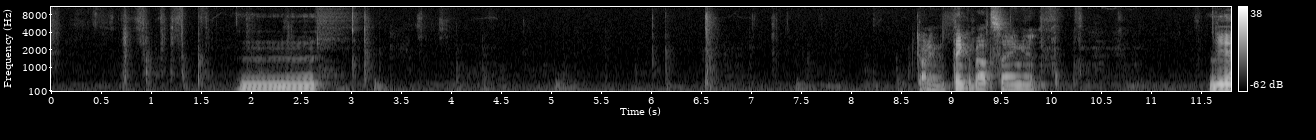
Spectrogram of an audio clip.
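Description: Playing cards riffle and rustle in someone's hands.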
